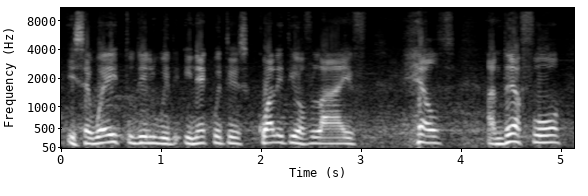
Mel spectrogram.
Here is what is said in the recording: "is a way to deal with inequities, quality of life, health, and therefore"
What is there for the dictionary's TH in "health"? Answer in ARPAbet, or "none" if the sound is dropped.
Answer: TH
